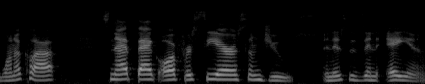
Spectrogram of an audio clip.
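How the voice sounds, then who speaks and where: On a very clean recording with a silent background, a woman speaks fairly slowly at a medium pitch with ordinary pitch variation. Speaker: online commentary streamer. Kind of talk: live stream commentary, reading documents aloud. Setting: live stream. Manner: loud.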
